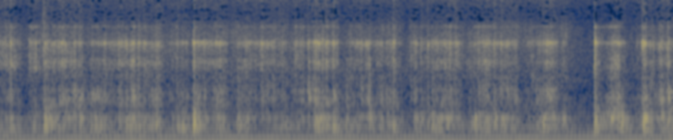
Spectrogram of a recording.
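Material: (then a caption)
Porcelain. A porcelain pestle grinds and scrapes fine white powder in circular motions inside a white porcelain mortar held in a gloved hand. A quiet, continuous gritty scraping and pattering runs throughout, broken by a few sharper clicks where the pestle knocks against the bowl.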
